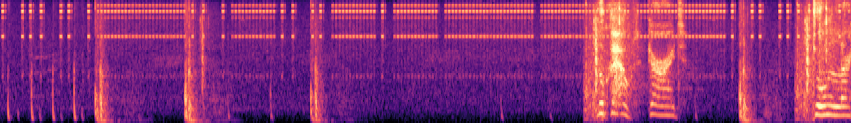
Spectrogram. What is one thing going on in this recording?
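Footsteps thud on hard ground.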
